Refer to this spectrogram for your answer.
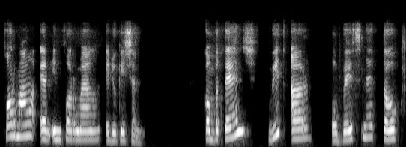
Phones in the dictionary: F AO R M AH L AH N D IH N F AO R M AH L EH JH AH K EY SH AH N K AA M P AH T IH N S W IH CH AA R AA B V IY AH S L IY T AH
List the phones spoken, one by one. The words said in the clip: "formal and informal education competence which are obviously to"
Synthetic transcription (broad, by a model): F AO R M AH L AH N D IH N F AO R M AH L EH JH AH K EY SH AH N K AA M P AH T IH N S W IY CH AA R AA B IY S N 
